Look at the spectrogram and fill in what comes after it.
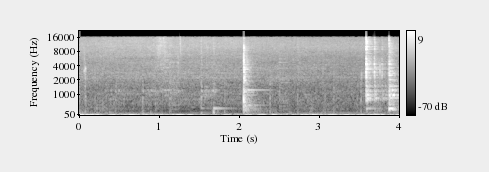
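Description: Masala paste and fried bitter gourd sizzling in oil in a cast-iron skillet, a steady hiss, with a sharp tap about two seconds in and a short rattle of knocks near the end.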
